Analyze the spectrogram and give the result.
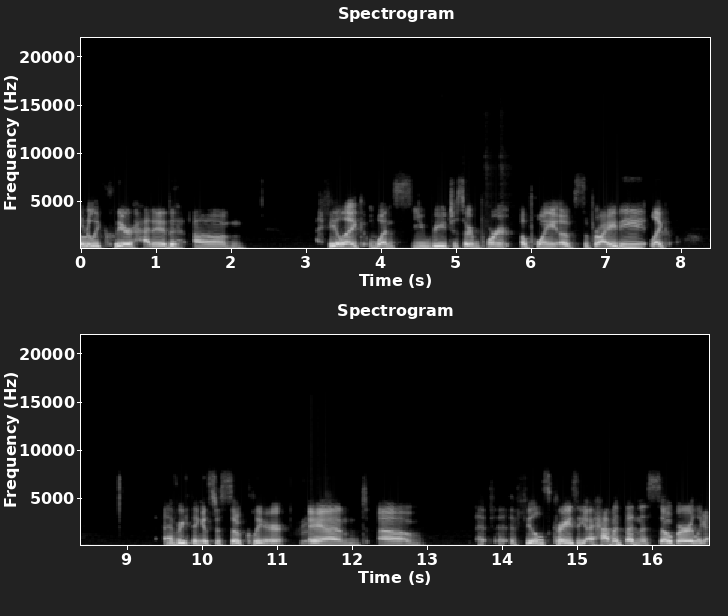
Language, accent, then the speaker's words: English; Michigan, United States; I grew up in the Midwest. A little bit about where I'm from, it's like a wealthier suburb of Detroit.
